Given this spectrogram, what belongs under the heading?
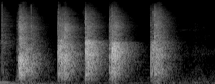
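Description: Children applaud with five separate bursts of hand claps at a slightly uneven pace, each sharp and close, with no talking in between, during a Yoruba children's programme.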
